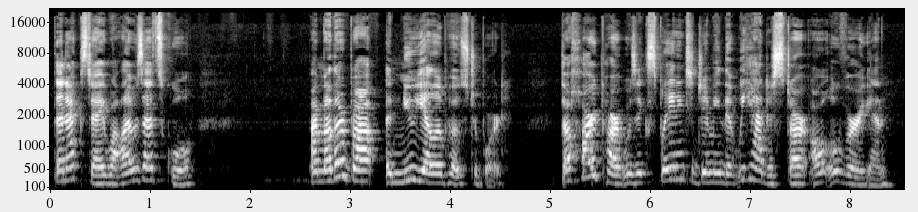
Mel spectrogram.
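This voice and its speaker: Bright-voiced woman reading a children's book. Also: mid-range voice, a little fast. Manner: steady, expressive storytelling. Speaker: reader. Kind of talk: reading a children's novel aloud.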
